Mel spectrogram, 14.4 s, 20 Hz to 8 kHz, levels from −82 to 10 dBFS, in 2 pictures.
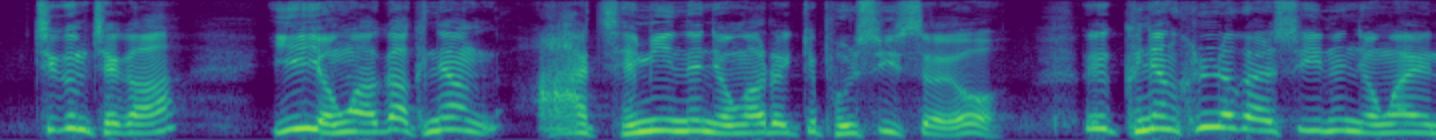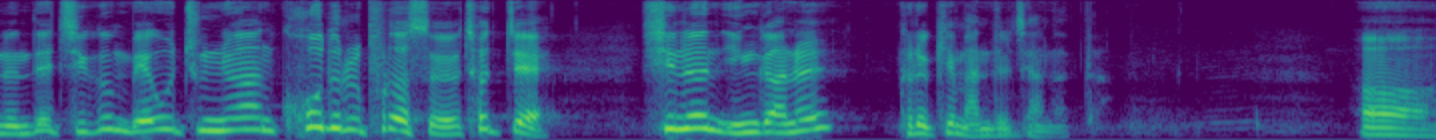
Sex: male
